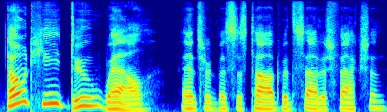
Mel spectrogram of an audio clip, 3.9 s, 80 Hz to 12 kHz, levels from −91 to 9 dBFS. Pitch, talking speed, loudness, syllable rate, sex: 170 Hz, 140 wpm, -19 LUFS, 4.0 syllables/s, male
